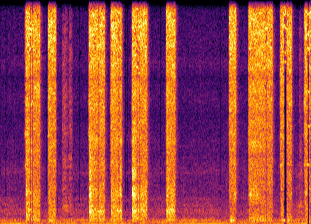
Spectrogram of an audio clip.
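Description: A spray paint can applied in multiple light coats, giving a dozen short, loud hissing bursts of roughly half a second each, separated by brief pauses.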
